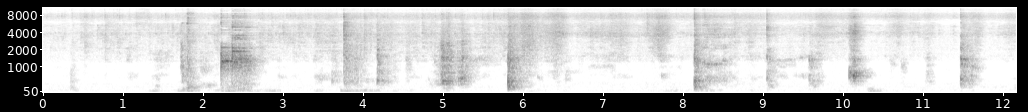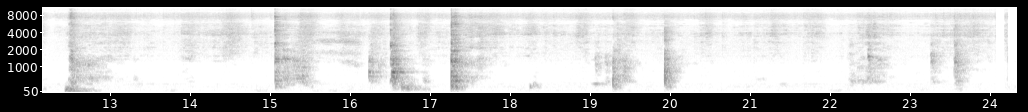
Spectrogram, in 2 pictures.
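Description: Coriander goes into a pan on a gas stove with scattered sizzling, clinks of utensil against the pan and stirring scrapes, irregular bursts of sound over a quiet background, close by, with no talking.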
